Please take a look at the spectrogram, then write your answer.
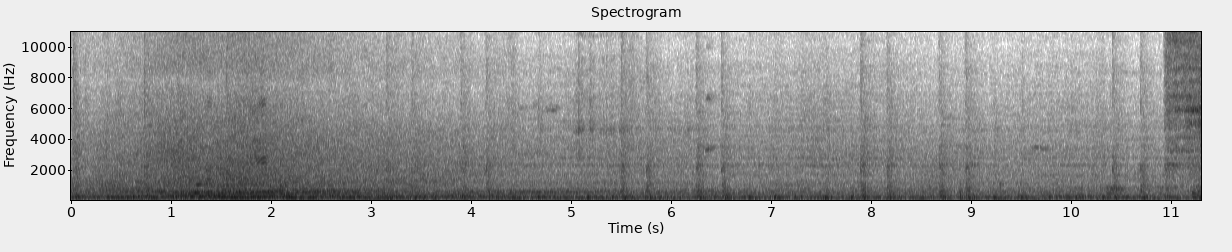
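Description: Class 91 locomotive 91114, in special livery, rolls into Doncaster station: a loud, close rumble of wheels and carriages with rhythmic clicking over rail joints, fading slightly as it slows.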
